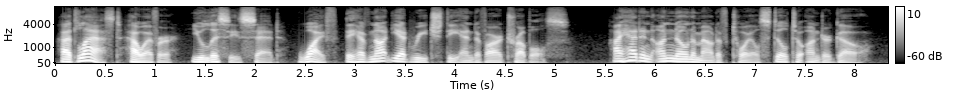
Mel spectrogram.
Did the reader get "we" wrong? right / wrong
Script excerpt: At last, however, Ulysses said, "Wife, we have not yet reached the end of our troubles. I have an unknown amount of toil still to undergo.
wrong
